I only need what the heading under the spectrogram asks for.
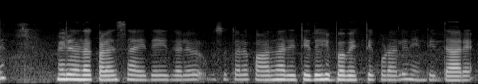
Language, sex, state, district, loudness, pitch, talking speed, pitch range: Kannada, female, Karnataka, Belgaum, -17 LUFS, 215 Hz, 175 wpm, 210-225 Hz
